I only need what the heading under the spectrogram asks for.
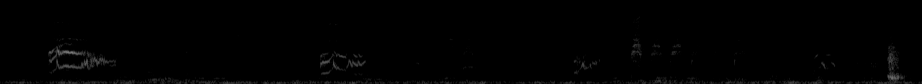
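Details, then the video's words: Domestic cat giving a loud, sharp meow near the start, then softer, shorter mews spaced a few seconds apart, over a low steady hum and scattered clicks. "Funny Cats and Kitten Meowing 2021"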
